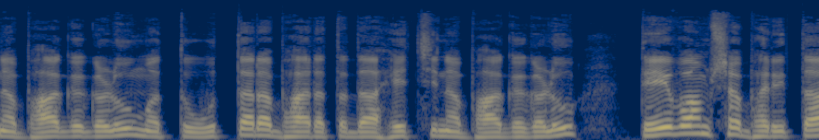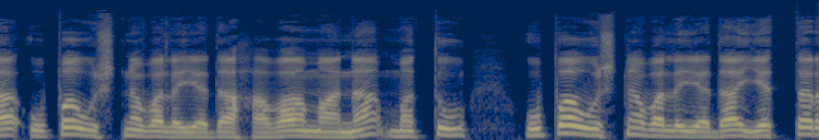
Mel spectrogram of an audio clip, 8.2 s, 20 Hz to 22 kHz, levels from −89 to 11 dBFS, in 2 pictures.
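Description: Speech with generation loss throughout: swirling, hollow, smeared sound and blurred attacks, worse than one MP3 pass at a rate that points to 96 kbit/s would give, though content reaches 20.1 kHz. Likely cause: about seven re-encodes, each on a fresh frame grid compounding noise and spectral holes.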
